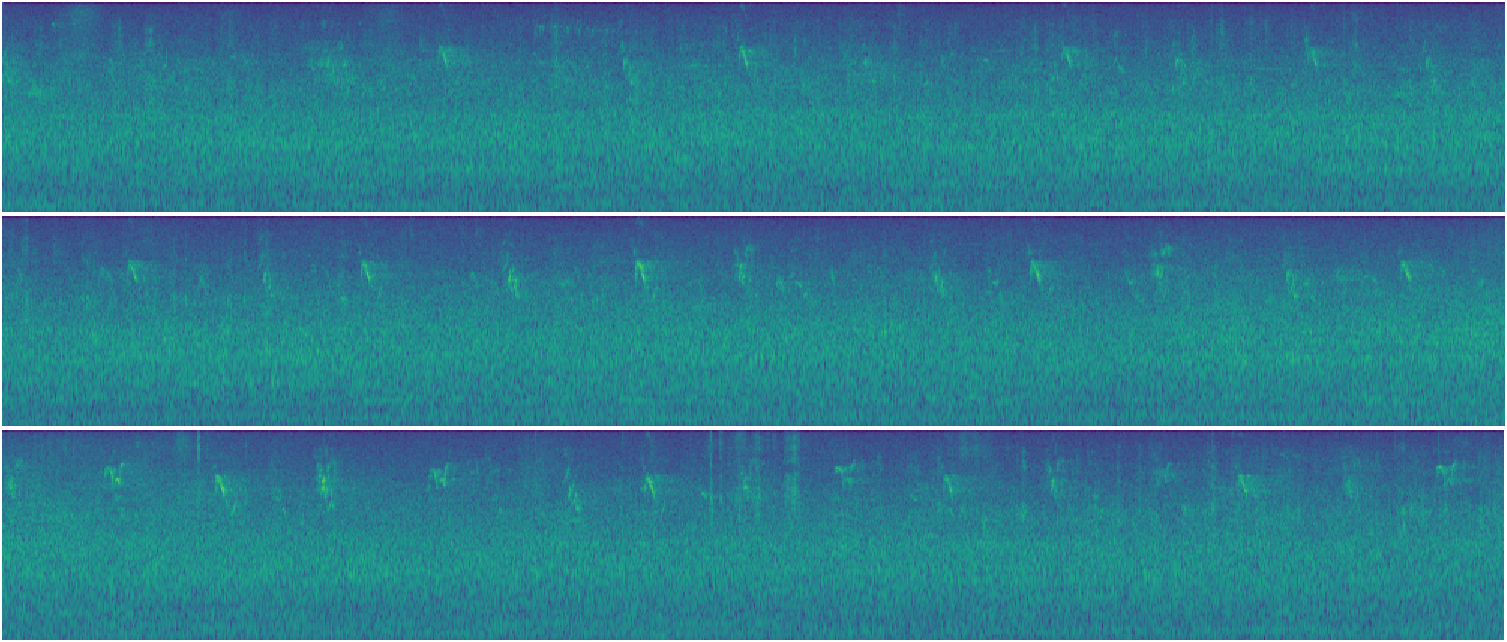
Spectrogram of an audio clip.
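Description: Birds chirping, short high calls repeating about once a second, over a steady background rumble.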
